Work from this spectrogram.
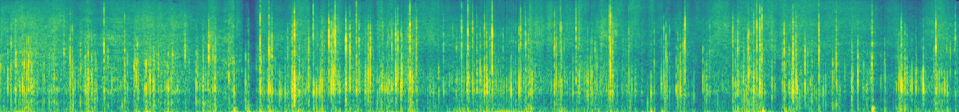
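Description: An Amazon kraft-paper padded mailer is held in both hands and crumpled and crinkled with the fingers. It makes dense, bright crinkling and crackling with many sharp snaps, running continuously for about ten seconds with little low end.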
